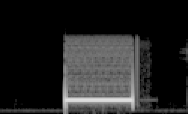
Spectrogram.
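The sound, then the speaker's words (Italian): A single steady telephone line tone sounds for about half a second as an outgoing phone call is placed, loud, starting and stopping with faint clicks, with silence around it and no voices. “È partita una telefonata.”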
